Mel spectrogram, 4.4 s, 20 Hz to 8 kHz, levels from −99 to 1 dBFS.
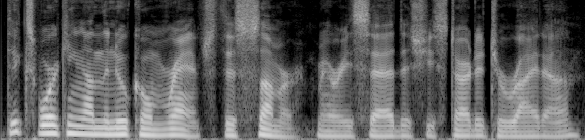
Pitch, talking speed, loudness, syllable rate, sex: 125 Hz, 220 wpm, -19 LUFS, 5.0 syllables/s, male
